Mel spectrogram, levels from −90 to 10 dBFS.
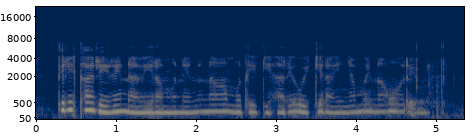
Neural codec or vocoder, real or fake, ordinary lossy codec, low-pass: codec, 16 kHz, 8 kbps, FreqCodec, smaller model; fake; none; 7.2 kHz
